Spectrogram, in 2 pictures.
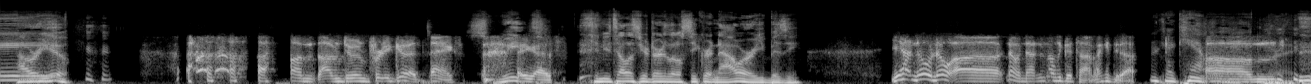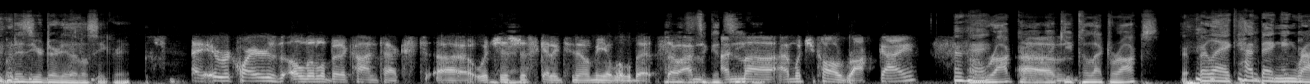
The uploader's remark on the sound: One of our listeners is on the phone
